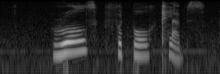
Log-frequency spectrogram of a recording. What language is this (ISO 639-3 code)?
eng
